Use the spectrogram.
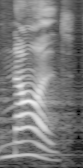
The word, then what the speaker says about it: gnarled: So here all these places the G is silent.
